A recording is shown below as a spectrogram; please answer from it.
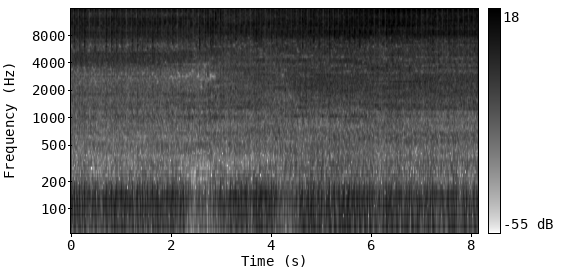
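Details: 1974 Norton Commando 850 twin with un-muted silencers: a loud, lumpy idle with occasional misfires heard from the left cylinder, which is also smoking visibly.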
